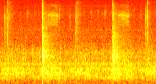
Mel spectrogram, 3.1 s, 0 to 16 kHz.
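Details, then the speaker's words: Metal shaper with a large brazed carbide tool, replacing a failed M35 bit, raised from 24 to 42 strokes per minute on a rail. Sharp cutting strokes with a light swish between and no chatter; much less tooling noise than with high-speed steel; normal cutting. "I'll also say that there's uh still the same machine noise but there's very little tooling noise now which with the high speeded still you could hear it gruning its way through the job"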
